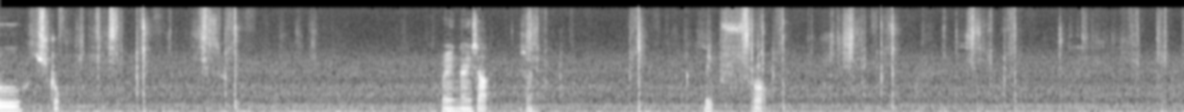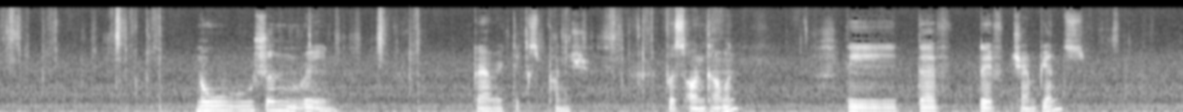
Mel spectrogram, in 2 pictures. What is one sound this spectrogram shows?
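Trading cards slide and flick against each other in a pair of hands.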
